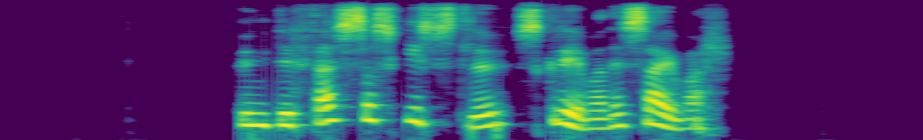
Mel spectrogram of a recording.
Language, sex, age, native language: Icelandic, female, 30-39, Icelandic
